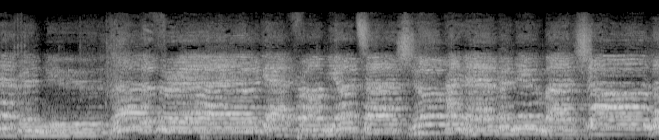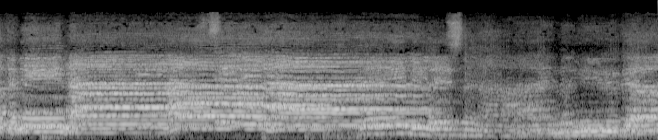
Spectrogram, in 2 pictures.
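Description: Women's barbershop chorus singing a cappella in close harmony, holding and moving through sustained chords, easing off briefly near the end.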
